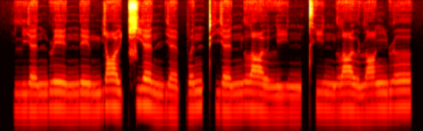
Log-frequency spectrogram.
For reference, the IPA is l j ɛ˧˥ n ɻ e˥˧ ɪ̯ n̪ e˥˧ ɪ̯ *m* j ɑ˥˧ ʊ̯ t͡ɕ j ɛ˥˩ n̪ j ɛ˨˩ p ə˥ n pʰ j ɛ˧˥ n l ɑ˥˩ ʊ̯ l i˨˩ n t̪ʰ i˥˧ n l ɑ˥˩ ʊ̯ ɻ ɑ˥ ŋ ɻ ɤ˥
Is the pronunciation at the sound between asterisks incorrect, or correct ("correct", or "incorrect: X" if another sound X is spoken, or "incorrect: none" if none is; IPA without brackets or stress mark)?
correct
